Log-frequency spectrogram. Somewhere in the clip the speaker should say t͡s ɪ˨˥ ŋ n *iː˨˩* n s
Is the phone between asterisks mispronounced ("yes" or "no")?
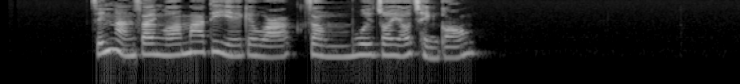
yes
